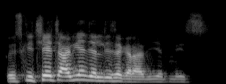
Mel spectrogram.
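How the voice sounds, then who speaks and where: A man's voice: fairly high pitch, lively intonation, a little mellow. A middle-aged man teaching Arabic grammar in an online class, correcting and quizzing his students by name.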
